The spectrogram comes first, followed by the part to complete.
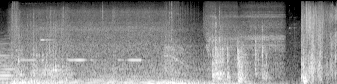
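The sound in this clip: Forklift reversing beeps in a yard: a few steady high tones repeating over a rumbling engine, followed later by clattering knocks and thuds.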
